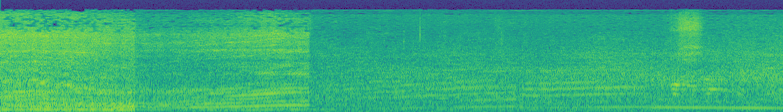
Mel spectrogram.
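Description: Single-seater race cars pull away at a damp hill climb, engines revving through rising gear changes that fade into the distance, with a further car whining faintly afterward.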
